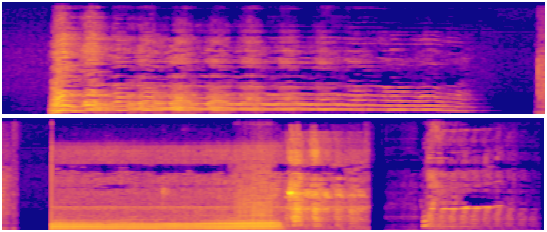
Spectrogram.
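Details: Sleeping dog dreaming and making noise: a long wavering howl-like whine, a second steady, strongly tonal howl, then a short rising whimper, with silent gaps between.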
